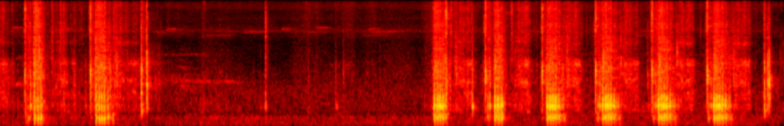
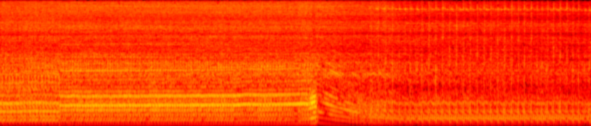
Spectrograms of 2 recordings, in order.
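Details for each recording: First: Stihl chainsaw that starts fine cold but is hard to restart after running: revs in short bursts that die away about once a second, bogging and not holding revs; carburetor problem, idle adjustment to follow. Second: Stihl chainsaw, previously hard to start and bogging, after carburettor work set to factory settings and warmed up: it holds a clean high rev, then drops smoothly to a steady idle without stumbling; it runs properly now.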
